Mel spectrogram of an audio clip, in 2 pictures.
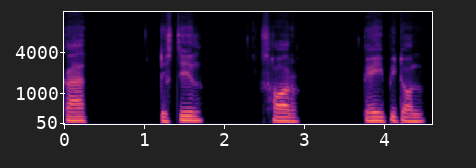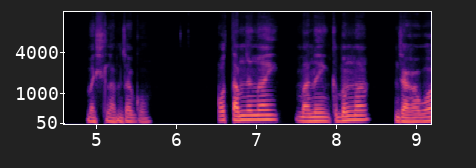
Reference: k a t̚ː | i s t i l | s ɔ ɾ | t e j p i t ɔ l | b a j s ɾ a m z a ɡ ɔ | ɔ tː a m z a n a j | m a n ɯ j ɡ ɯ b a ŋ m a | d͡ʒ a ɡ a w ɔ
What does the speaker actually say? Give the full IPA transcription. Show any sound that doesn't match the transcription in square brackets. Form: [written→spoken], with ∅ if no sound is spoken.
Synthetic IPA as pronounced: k a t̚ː | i s t i l | s ɔ ɾ | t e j p i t ɔ l | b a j s [ɾ→l] a m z a ɡ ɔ | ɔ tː a m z a [n→ŋ] a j | m a n ɯ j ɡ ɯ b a ŋ m a | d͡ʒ a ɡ a w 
